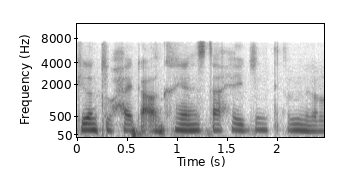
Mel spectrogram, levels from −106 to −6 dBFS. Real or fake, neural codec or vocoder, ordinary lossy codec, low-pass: fake; codec, 16 kHz, 0.8 kbps, ZipCodec; none; 7.2 kHz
